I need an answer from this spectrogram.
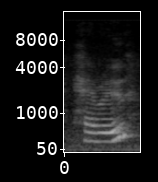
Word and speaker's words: Hereu: They are Spanish, and I think it's pronounced Heru. It's spelled Hereu.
